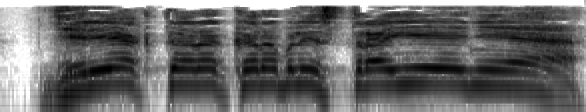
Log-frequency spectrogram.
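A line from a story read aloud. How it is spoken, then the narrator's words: Yelling into comm device. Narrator (Russian): заорал в устройство связи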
